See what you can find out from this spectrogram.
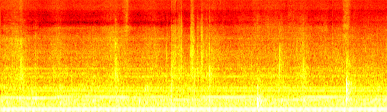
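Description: Constant low buzz underneath a faint wavering mid-pitch whine and occasional soft clicks; the chair has a persistent buzzing noise.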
